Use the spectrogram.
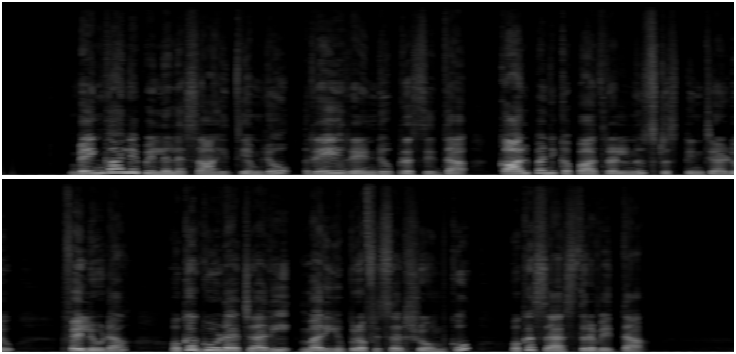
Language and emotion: Telugu, neutral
